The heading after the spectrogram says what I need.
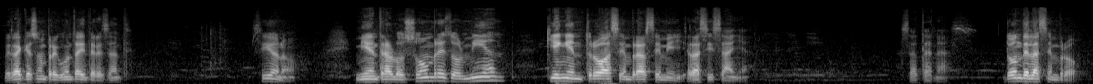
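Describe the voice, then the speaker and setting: Bright-voiced pastor preaching. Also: male voice, medium pitch, lively intonation. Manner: asks the audience questions and answers them himself; reads scripture slowly and deliberately. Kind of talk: sermon.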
